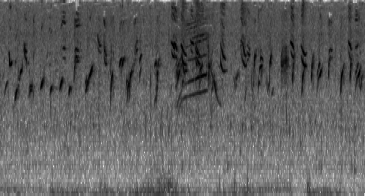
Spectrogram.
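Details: Goldfinch singing by falling water. A string of evenly spaced high chirps leads into tangled twitters and a short buzzy slur, with water noise throughout.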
